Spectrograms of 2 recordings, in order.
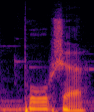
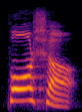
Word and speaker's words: Porsche: It is said as Porsche. കണ്ടോ? Porsche. It is Porsche. എന്റെ പൊന്നു കൊച്ചെ, നിനക്ക് വയ്യേ? It is Porsche, കേട്ടോ? എനിക്ക് അറിയാൻ പാടാത്തോണ്ട് ചോദിക്കുക. Porsche.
